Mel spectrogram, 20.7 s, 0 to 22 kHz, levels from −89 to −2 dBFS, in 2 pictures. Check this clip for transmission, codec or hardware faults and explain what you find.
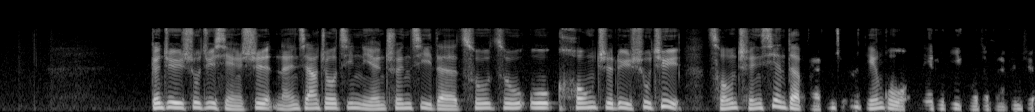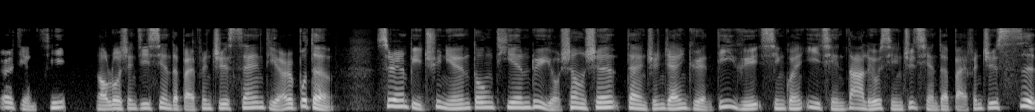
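One fault stands out, in three bursts. Speech suppressed in double talk, at 8.06 to 8.7 s, 8.99 to 11.01 s and 11.29 to 11.35 s, is likely an echo canceller mistaking the talker for loudspeaker echo while both sides spoke. The speech dips as much as about 30 dB. The call's microphone processing passes nothing above 8 kHz.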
